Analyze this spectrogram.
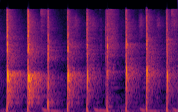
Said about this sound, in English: Now, why are you clapping? Because I know you don't like either of them. Absolutely. So why are you clapping? Because they're breaking up.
